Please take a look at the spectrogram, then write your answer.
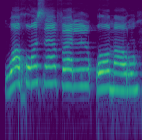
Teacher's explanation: قاف کو موٹا کرنا ہے اور را وقف کی صورت میں ساکن پڑھا جائے گا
